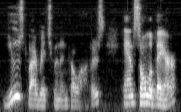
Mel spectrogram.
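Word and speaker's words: Ansolabehere: But then the authors or the creators of the data collection project used by Richman and co-authors, Ann Solobair, that's a tricky one, but it's pronounced Ann Solobair, Lux and Schaffner, they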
